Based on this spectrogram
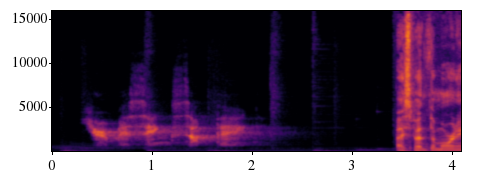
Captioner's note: whispered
